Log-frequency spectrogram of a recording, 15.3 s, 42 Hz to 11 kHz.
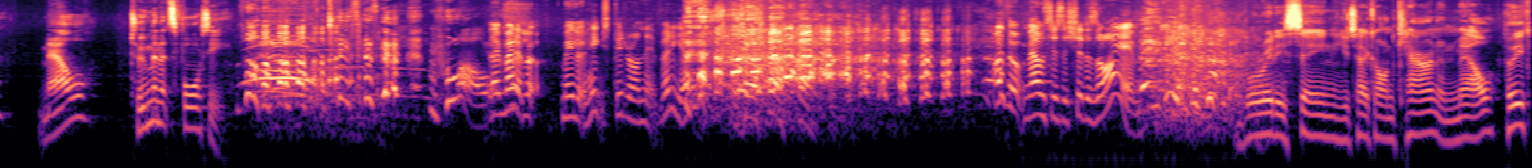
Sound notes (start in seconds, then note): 2.4 both laugh; 6.8 laughter; 11.4 laughter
